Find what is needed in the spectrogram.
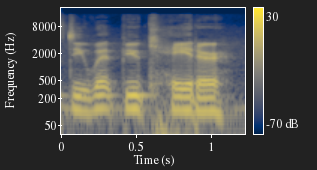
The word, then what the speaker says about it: DeWitt Bukater: Opinions on Titanic's Jack Dawson and Rose DeWitt Bukater.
